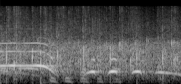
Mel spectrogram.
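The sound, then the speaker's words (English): An audience at a church service applauds the Lord before sitting down, with steady, dense clapping, while a few voices call out and whoop over the applause. “Before you sit down, can we all applaud the Lord in this place?”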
